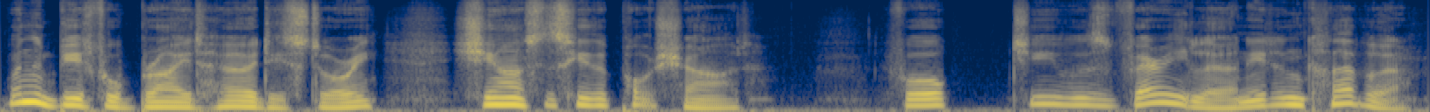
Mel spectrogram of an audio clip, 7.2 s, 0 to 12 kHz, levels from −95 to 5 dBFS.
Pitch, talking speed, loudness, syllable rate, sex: 135 Hz, 170 wpm, -17 LUFS, 5.1 syllables/s, male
